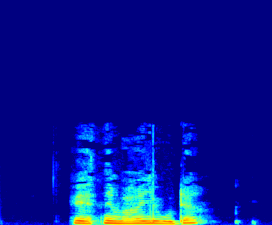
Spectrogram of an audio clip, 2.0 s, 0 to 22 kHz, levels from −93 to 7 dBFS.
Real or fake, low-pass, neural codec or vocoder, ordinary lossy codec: real; 9.9 kHz; none; AAC, 32 kbps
